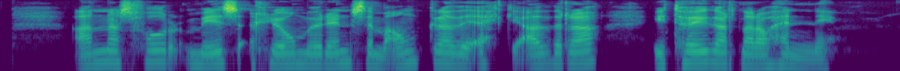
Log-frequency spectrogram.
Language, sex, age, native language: Icelandic, female, 60-69, Icelandic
